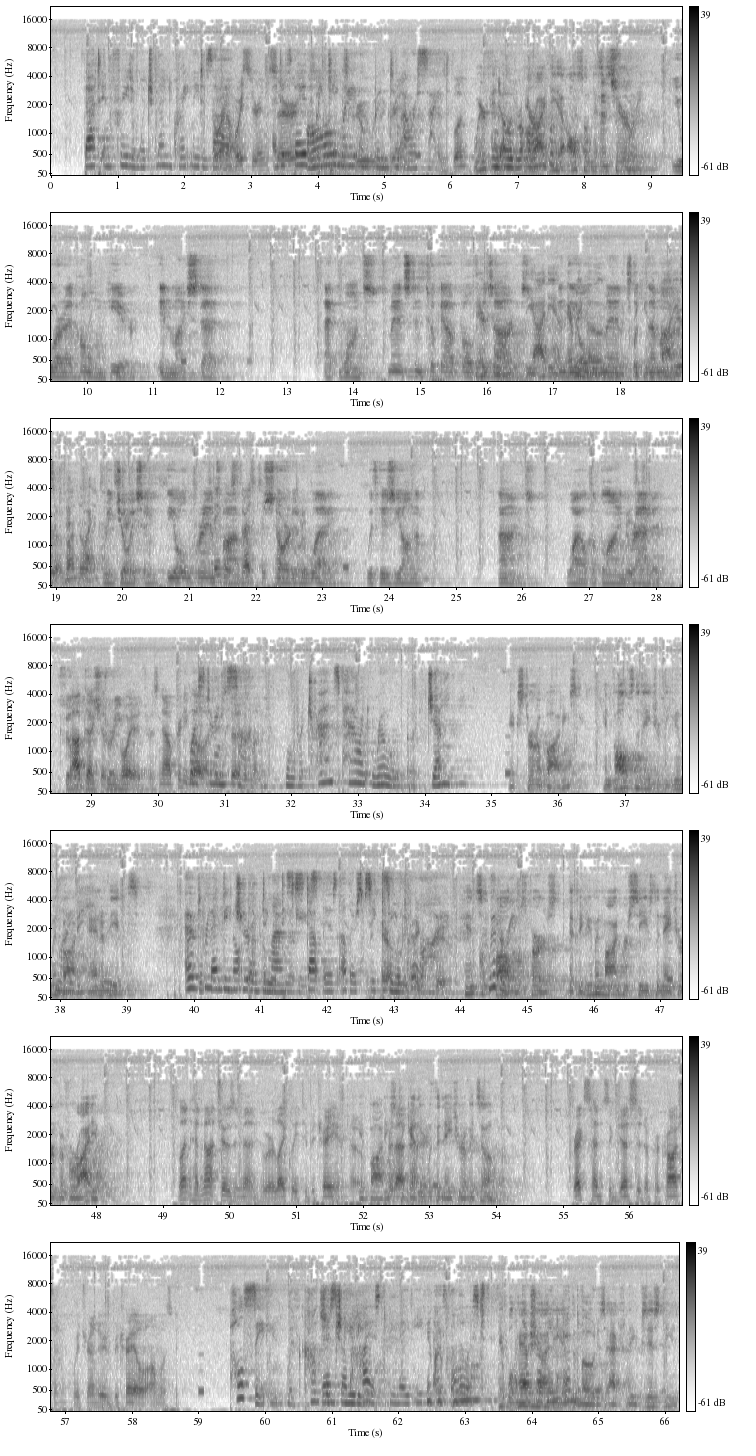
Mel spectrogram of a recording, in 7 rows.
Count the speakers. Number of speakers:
five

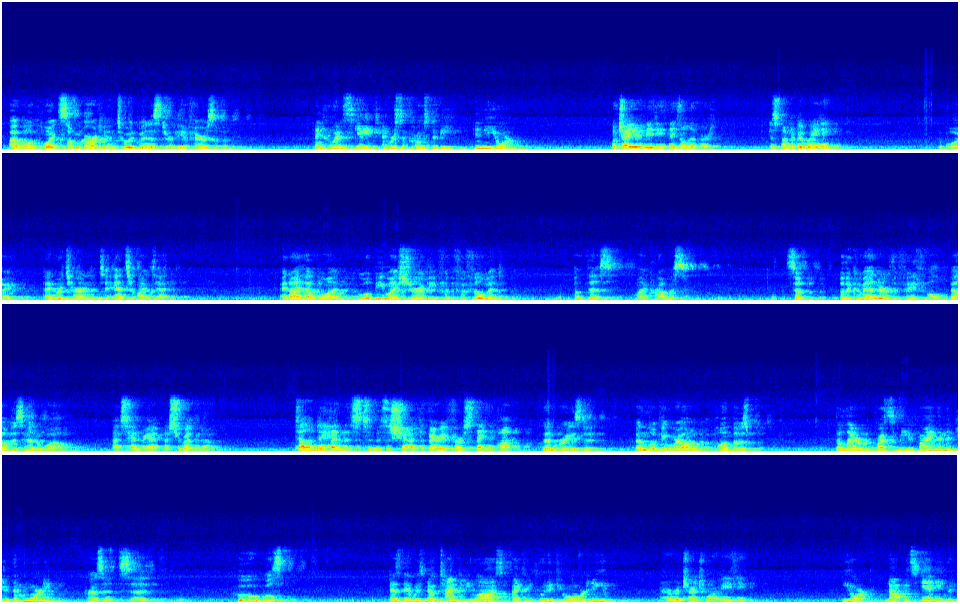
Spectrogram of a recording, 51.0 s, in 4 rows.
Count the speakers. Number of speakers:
three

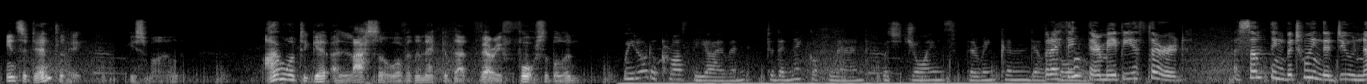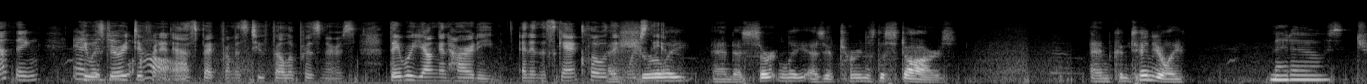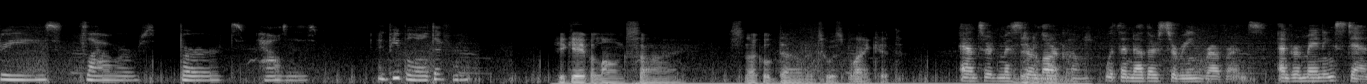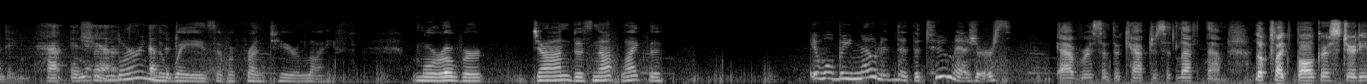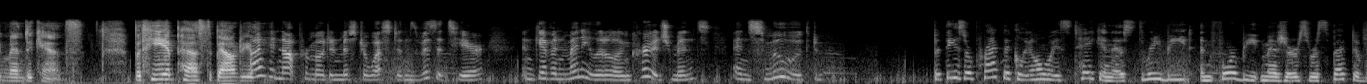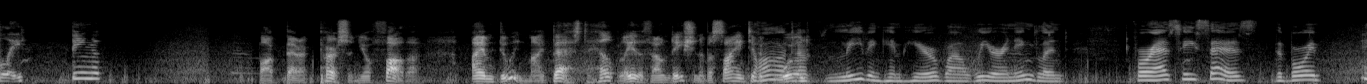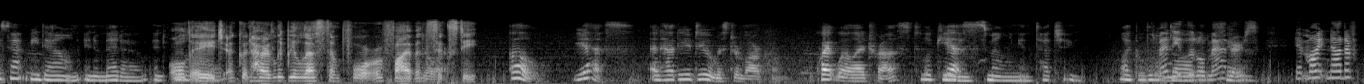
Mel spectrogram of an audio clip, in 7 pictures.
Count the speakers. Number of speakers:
ten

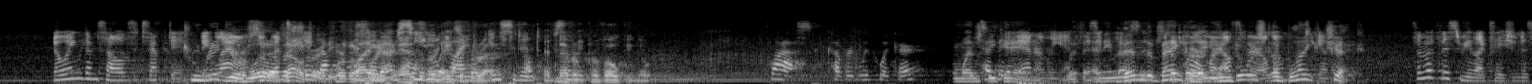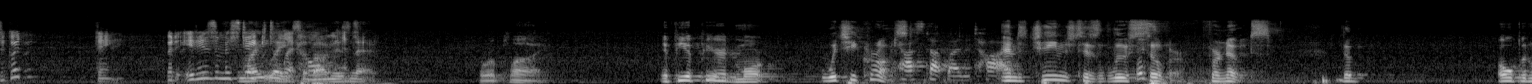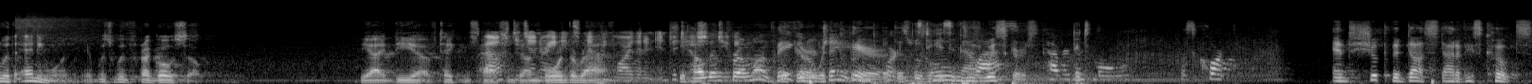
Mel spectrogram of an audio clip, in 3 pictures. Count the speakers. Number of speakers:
six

